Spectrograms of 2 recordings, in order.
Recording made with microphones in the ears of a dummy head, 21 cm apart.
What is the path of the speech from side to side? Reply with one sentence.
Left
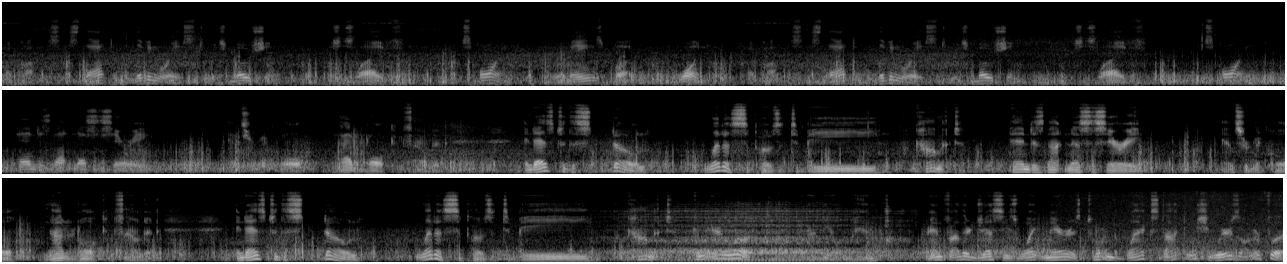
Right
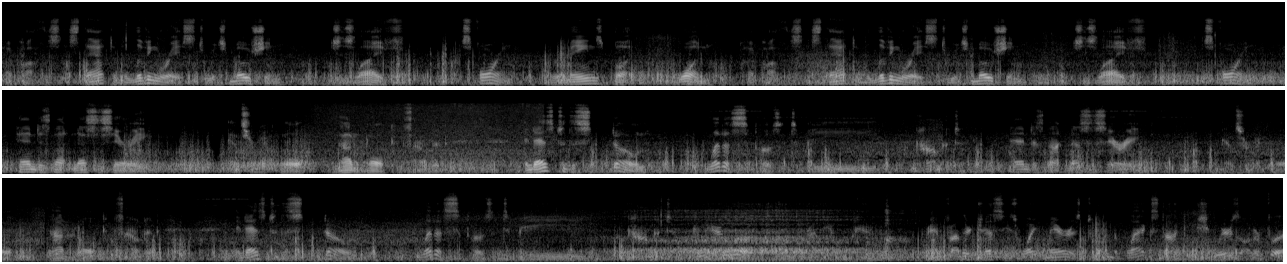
You can hear the speech travel towards the left.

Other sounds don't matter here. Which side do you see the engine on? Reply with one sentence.
In this clip you hear the engine on the left.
